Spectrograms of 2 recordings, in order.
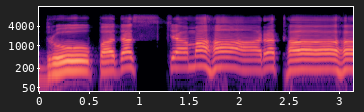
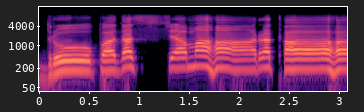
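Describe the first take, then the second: The two takes are said the same way.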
